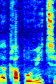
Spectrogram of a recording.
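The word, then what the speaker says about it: Akrapovič: bon merci Romain pour cette visite de l'usine Akrapovic je le prononce bien maintenant avec parfait ça y est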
